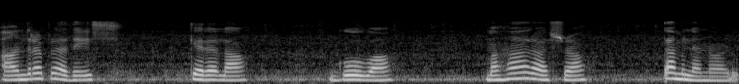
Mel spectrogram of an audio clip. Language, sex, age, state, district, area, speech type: Telugu, female, 45-60, Andhra Pradesh, Visakhapatnam, urban, spontaneous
